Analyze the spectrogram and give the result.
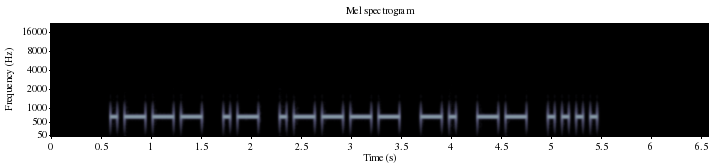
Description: Morse code, heard as a keyed tone, about 17 wpm, 700 Hz. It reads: JA1NMH
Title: DXCC-100 Call Signs - 6 Characters - 17wpm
